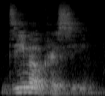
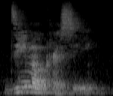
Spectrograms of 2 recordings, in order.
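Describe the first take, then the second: First: The stress is on the first syllable. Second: The stress is on the first syllable.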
